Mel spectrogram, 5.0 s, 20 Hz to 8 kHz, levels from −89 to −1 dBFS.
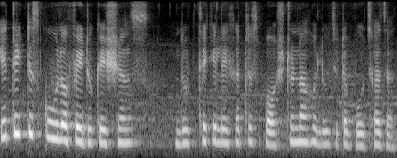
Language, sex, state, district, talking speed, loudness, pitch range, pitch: Bengali, female, West Bengal, North 24 Parganas, 170 wpm, -18 LUFS, 200-240 Hz, 220 Hz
